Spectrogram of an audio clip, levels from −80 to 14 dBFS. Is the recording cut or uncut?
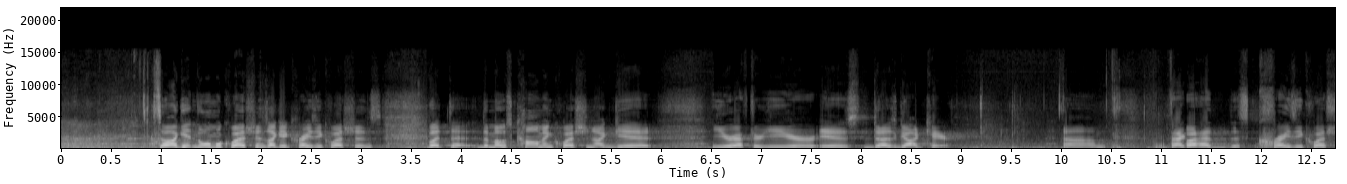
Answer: cut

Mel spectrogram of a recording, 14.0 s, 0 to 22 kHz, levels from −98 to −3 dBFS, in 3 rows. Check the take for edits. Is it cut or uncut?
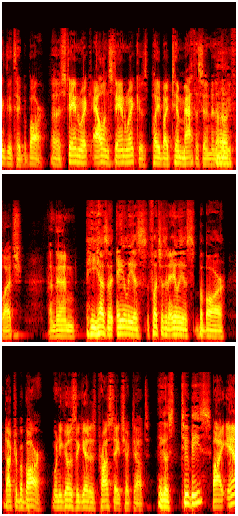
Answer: uncut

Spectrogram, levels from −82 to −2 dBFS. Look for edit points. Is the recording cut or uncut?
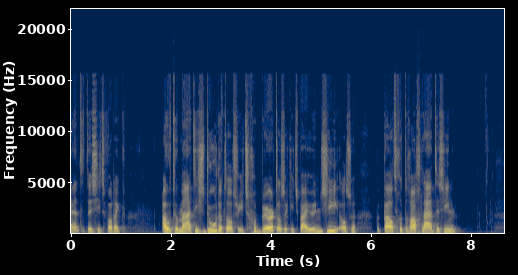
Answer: uncut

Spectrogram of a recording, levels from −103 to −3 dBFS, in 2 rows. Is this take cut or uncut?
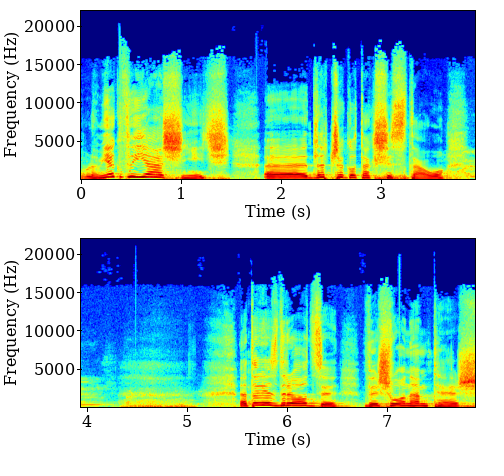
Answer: cut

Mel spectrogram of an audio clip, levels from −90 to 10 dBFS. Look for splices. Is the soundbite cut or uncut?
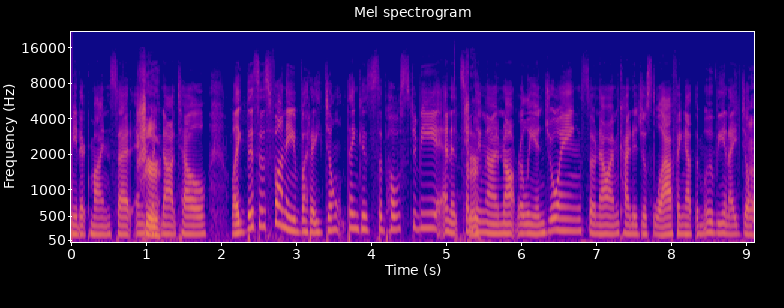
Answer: uncut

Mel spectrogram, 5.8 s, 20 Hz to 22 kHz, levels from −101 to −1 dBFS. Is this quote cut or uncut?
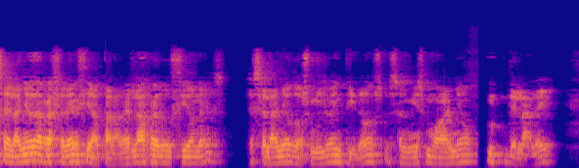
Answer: cut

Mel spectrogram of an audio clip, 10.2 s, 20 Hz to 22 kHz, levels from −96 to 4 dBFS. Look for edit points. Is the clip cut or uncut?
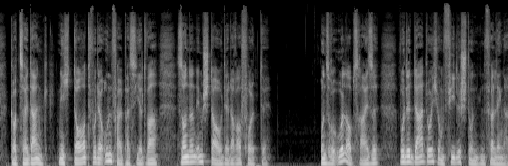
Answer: uncut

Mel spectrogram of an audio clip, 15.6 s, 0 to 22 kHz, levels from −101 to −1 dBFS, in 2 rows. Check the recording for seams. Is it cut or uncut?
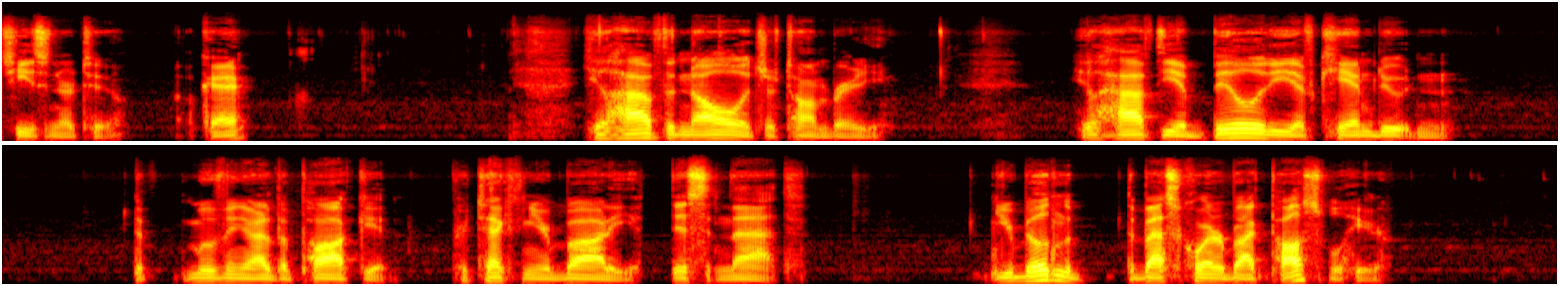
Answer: cut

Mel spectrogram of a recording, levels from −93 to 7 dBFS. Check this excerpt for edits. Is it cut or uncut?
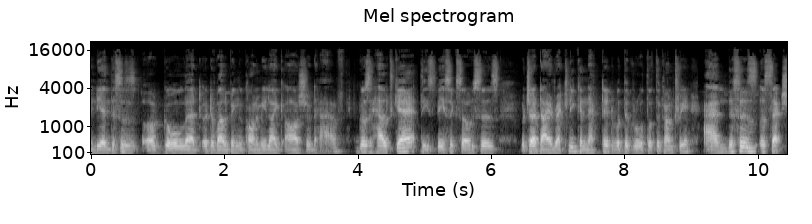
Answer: cut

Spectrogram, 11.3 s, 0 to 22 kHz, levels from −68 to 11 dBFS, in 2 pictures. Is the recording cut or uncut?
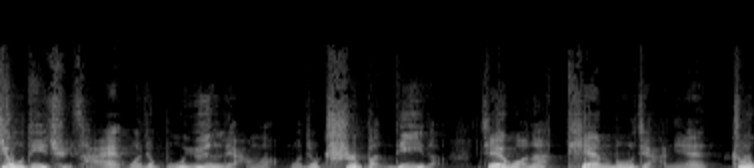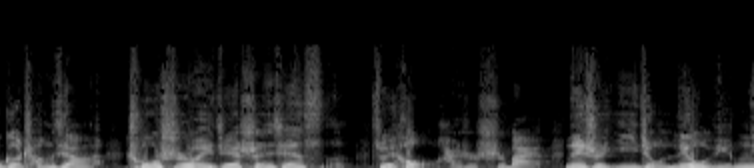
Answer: cut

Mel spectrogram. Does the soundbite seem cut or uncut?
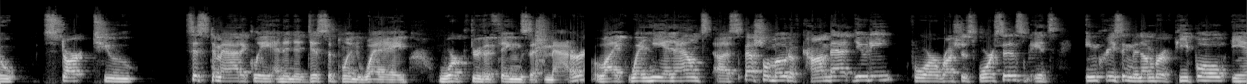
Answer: cut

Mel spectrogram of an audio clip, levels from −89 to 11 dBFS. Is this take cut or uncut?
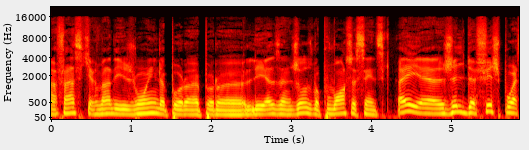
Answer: cut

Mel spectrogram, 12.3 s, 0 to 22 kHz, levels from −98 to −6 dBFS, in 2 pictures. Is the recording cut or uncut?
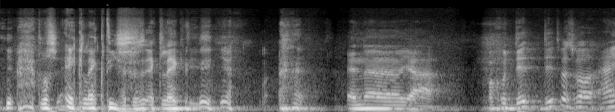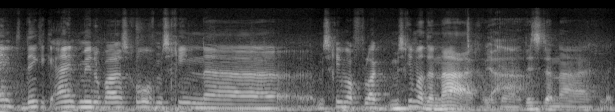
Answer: uncut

